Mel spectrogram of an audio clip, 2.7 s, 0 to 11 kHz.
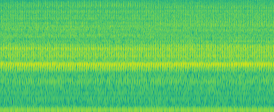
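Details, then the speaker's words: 2016 Infiniti QX80 with sagging rear, compressor already known to work, just after air leveling switch replacement, vehicle on a jack; steady electric-motor drone with mid-pitched whine, no cycling or labouring as the body rises; normal compressor operation. "I know it wasn't the a compressor cuz that was working the only other thing would be the shocks were bad it should shut off automatically"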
